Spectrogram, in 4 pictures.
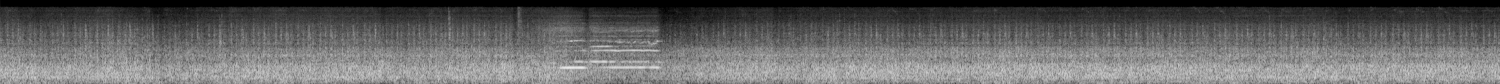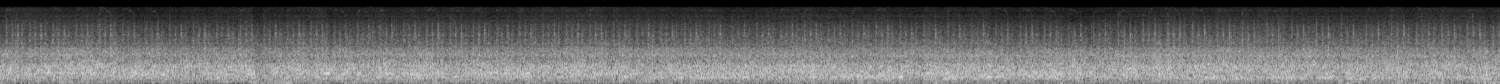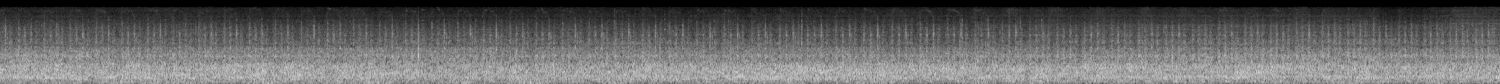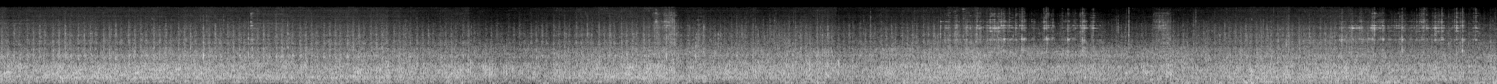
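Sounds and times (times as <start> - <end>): miniature steam train running: 0.0 - 59.9
wheels clattering on rails: 0.0 - 59.9.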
